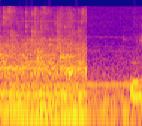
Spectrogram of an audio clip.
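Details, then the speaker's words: Ear irrigation for ear wax buildup with an irrigator, gentle flush: steady rushing and gurgling water that stops abruptly, then a quieter trickle as wax comes out. "we're just going to start with a gentle flush one two three [Music] coming out already been okay"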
